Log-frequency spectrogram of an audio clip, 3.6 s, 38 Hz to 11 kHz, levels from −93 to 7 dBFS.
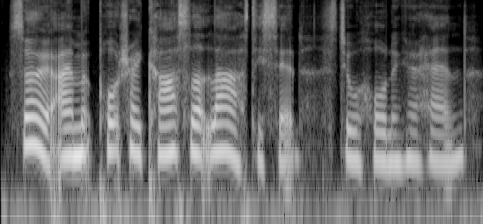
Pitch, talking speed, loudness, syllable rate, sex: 210 Hz, 230 wpm, -18 LUFS, 5.2 syllables/s, female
